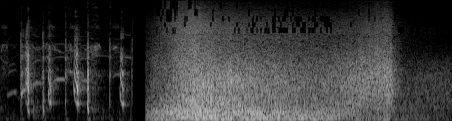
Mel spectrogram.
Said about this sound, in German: So ein Schredder rein, ja. So ein Papierschredder.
